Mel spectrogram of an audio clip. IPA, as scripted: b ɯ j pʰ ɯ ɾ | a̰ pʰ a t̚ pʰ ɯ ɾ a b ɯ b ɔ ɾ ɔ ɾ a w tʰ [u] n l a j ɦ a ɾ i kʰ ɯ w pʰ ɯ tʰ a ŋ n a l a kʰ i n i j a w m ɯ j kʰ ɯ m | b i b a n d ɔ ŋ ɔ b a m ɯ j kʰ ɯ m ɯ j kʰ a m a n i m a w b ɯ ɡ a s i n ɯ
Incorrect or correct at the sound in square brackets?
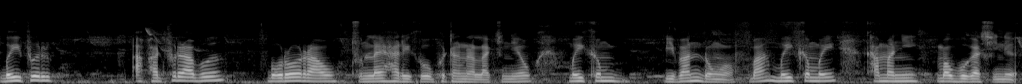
correct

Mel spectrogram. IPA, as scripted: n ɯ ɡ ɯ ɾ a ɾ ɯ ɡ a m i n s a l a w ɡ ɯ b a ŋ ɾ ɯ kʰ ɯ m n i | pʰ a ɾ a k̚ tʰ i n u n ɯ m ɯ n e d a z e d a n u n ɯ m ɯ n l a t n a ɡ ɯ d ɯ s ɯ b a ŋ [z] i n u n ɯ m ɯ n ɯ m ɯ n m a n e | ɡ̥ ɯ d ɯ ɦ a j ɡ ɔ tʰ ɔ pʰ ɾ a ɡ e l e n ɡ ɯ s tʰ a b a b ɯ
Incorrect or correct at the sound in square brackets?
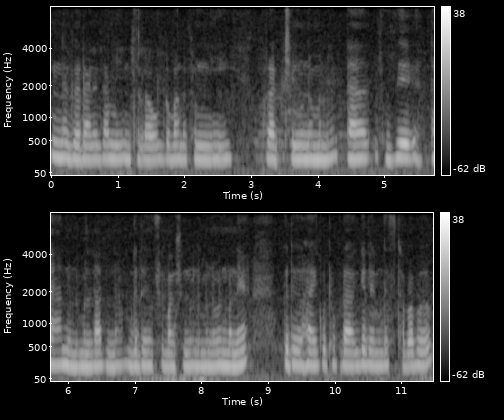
incorrect: s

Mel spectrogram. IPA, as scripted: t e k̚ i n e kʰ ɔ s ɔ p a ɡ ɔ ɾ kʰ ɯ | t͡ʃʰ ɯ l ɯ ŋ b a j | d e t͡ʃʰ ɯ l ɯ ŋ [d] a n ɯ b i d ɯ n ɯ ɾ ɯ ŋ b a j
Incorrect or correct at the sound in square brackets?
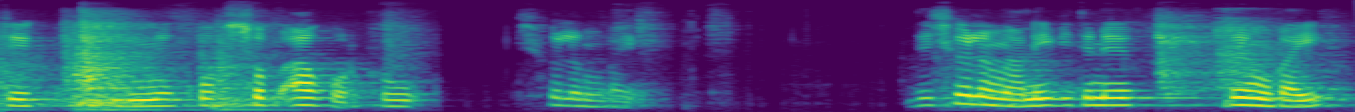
incorrect: n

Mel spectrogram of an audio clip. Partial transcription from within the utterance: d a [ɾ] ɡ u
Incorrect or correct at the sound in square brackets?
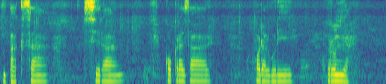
incorrect: l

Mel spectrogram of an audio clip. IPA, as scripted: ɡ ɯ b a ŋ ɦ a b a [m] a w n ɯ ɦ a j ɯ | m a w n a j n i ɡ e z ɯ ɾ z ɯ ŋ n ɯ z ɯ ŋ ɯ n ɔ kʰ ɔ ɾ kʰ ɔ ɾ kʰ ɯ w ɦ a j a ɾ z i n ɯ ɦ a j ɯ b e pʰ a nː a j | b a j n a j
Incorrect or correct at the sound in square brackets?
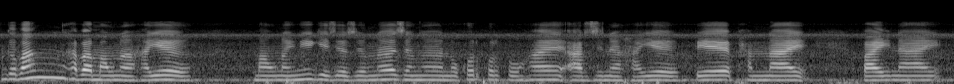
correct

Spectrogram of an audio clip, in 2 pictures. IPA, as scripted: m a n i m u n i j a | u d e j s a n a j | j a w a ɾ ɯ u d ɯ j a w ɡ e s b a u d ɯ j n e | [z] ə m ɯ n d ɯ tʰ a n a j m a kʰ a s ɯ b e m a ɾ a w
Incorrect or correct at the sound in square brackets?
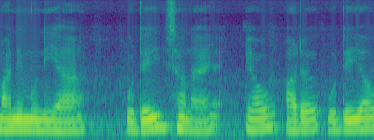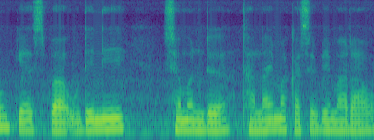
incorrect: s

